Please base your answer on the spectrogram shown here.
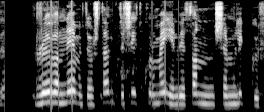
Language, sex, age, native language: Icelandic, male, 12, Icelandic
